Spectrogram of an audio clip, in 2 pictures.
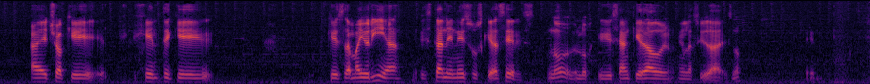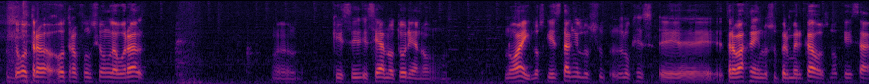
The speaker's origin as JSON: {"language": "Spanish", "country": "Peru", "lives_now": "Ukraine", "said": "no somos muchos peruanos, no éramos muchos peruanos en Ucrania"}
